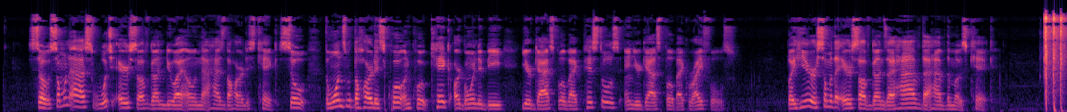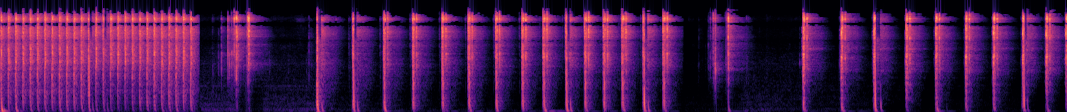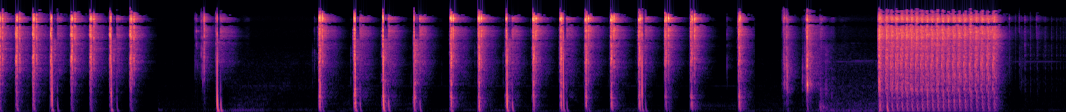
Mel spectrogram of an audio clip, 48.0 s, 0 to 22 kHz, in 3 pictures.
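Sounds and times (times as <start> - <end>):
airsoft gun shots: 20.8 - 26.1.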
